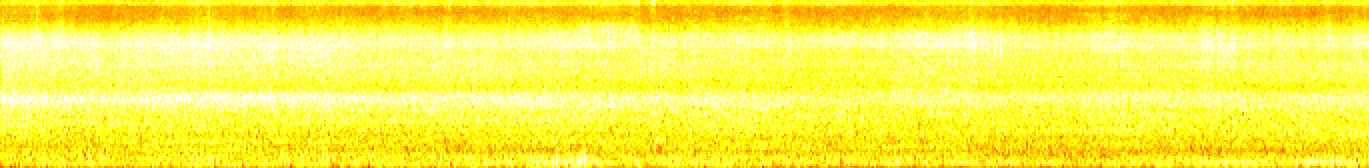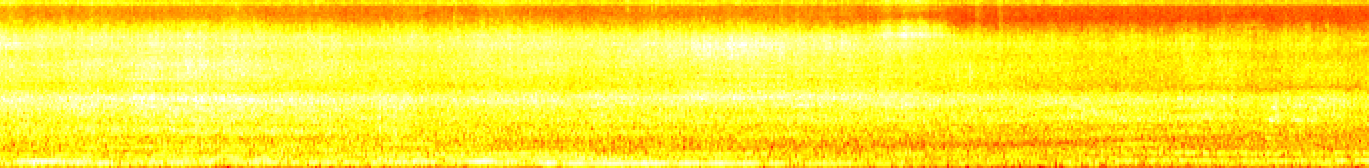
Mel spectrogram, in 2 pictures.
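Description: Steady distant road traffic noise: a constant hiss with a low engine hum that swells and fades.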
